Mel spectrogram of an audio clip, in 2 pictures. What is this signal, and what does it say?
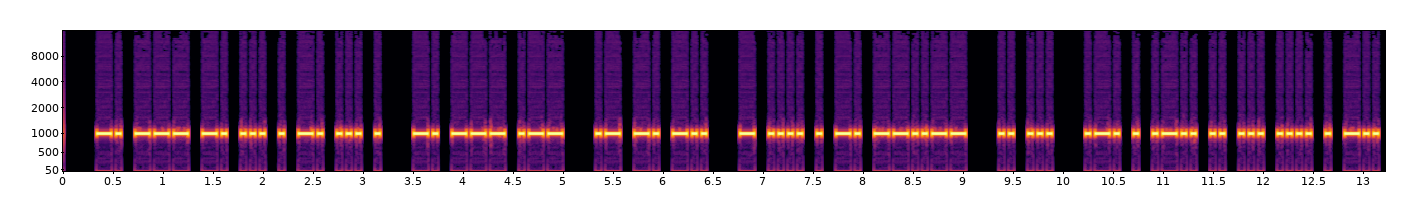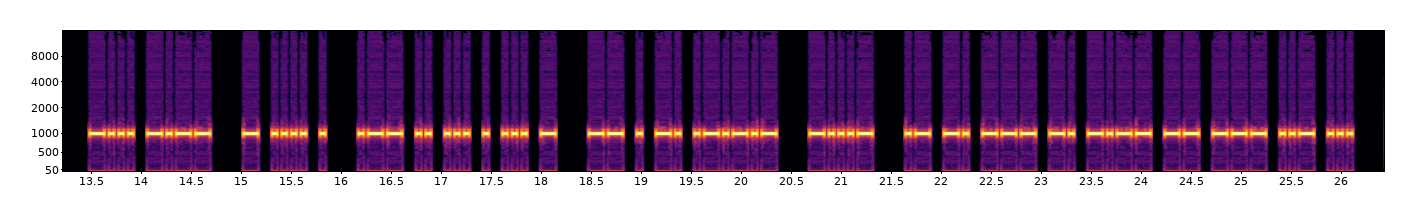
Morse code, heard as a keyed tone, about 25 wpm, 1000 Hz. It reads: NONSENSE NOW AND THEN, IS RELISHED BY THE WISEST MEN. <BT> ANONYMOUS
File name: qotdfiles / 25wpm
